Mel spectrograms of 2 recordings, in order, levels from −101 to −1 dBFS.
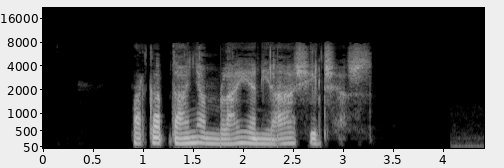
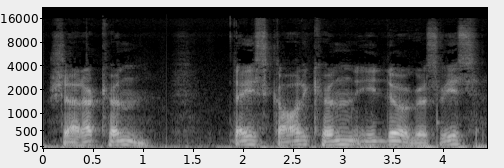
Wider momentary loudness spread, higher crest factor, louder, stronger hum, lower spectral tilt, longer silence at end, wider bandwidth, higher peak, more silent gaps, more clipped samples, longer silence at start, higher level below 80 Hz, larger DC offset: first, 10 LU vs 7 LU; about the same, 22 dB vs 18 dB; first, -31 LUFS vs -34 LUFS; neither; about the same, -5.5 dB/octave vs -6.5 dB/octave; first, 1.15 s vs 0 s; second, 8.2 kHz vs 16.5 kHz; first, -12 dBFS vs -16 dBFS; neither; neither; first, 0.9 s vs 0 s; second, -68 dBFS vs -46 dBFS; neither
